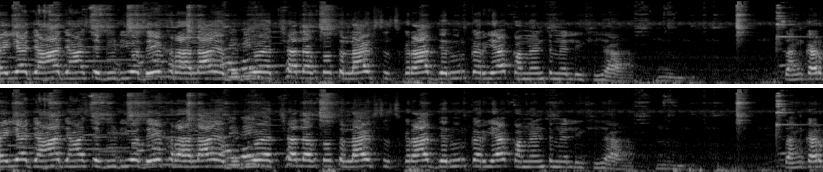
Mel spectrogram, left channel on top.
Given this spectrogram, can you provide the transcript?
जहाँ जहाँ से वीडियो देख रहा है, वीडियो अच्छा लगता तो लाइक सब्सक्राइब जरूर करिया, कमेंट में लिखिया शंकर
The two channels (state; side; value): normal; both; correlation 0.37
